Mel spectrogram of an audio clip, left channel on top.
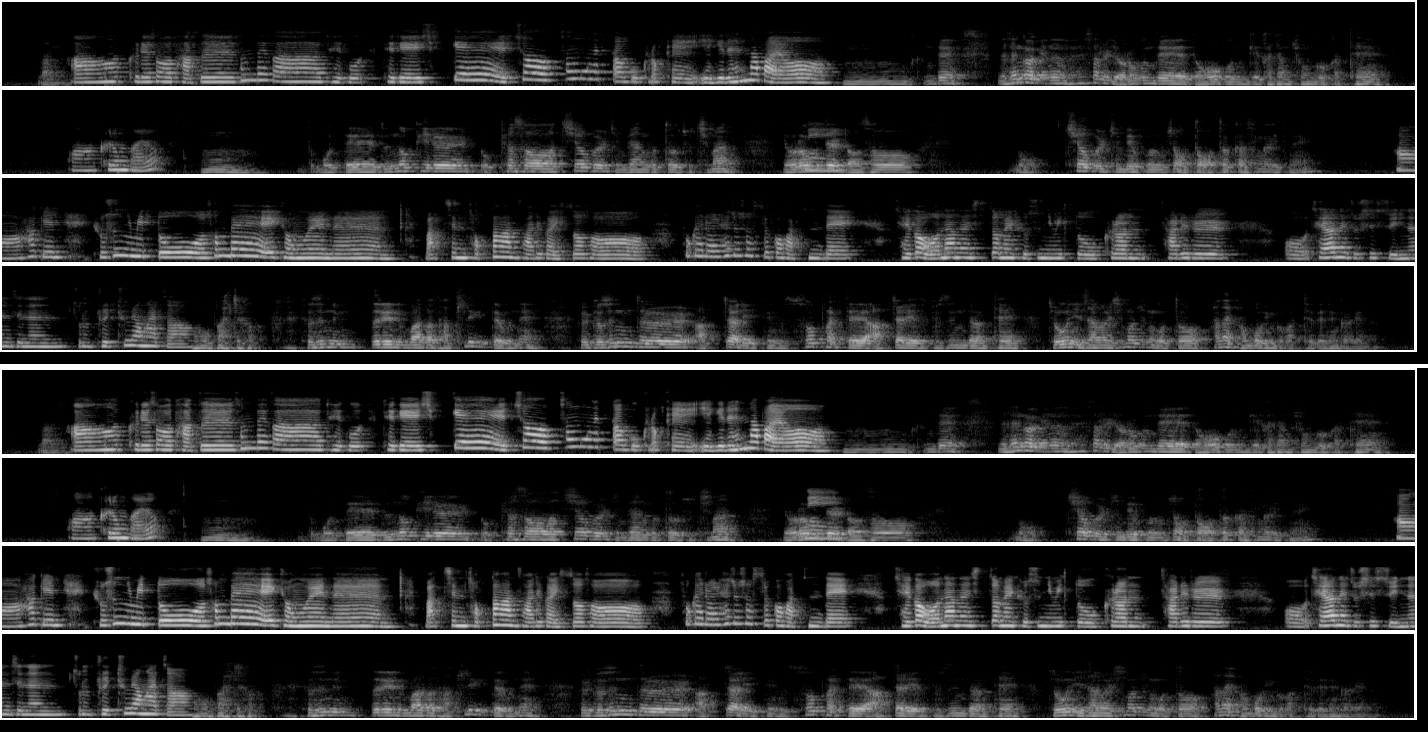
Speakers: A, on the left; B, on the right.
A: 나는.
B: 아, 그래서 다들 선배가 되고 되게 쉽게 취업 성공했다고 그렇게 얘기를 했나 봐요.
A: 음, 근데 내 생각에는 회사를 여러 군데 넣어보는 게 가장 좋은 것 같아.
B: 아, 그런가요?
A: 음, 뭐 내 눈높이를 높여서 취업을 준비하는 것도 좋지만 여러
B: 네.
A: 군데를 넣어서 뭐 취업을 준비해보면 좀 어떠, 어떨까 생각이 드네.
B: 어, 하긴 교수님이 또 선배의 경우에는 마침 적당한 자리가 있어서 소개를 해주셨을 것 같은데 제가 원하는 시점에 교수님이 또 그런 자리를 어, 제안해 주실 수 있는지는 좀 불투명하죠.
A: 어, 맞아. <laughs> 교수님들마다 다 틀리기 때문에 그리고 교수님들 앞자리, 그 수업할 때 앞자리에서 교수님들한테 좋은 인상을 심어주는 것도 하나의 방법인 것 같아, 내 생각에는.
